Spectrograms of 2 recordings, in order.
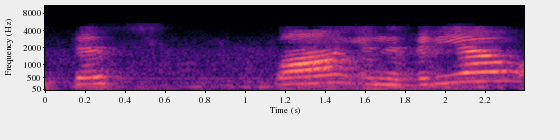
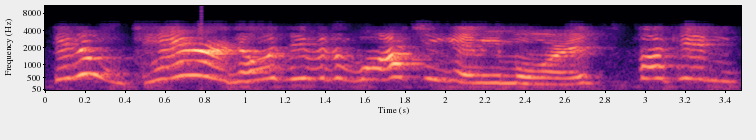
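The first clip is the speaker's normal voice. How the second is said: exasperated shout; 8 semitones higher, 10 dB louder than usual. Real, not acted. Protesting nobody watching anymore.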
